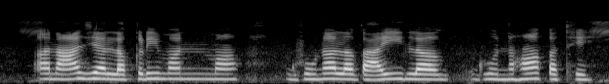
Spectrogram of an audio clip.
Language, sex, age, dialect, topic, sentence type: Chhattisgarhi, female, 18-24, Central, agriculture, statement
